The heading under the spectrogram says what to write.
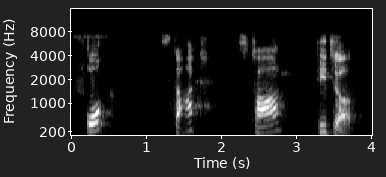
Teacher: In English, that is the British English and the Australian English, the R remains silent in most words.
